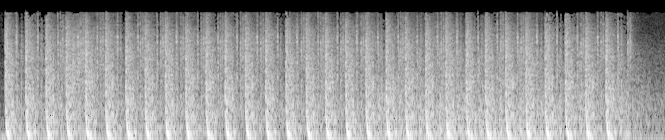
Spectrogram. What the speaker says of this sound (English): If we go ahead and shoot auto without a recoil reduction on my right thumbstick whatsoever,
